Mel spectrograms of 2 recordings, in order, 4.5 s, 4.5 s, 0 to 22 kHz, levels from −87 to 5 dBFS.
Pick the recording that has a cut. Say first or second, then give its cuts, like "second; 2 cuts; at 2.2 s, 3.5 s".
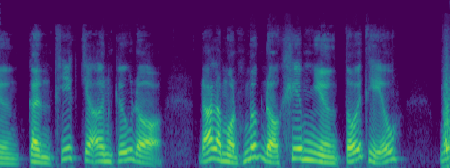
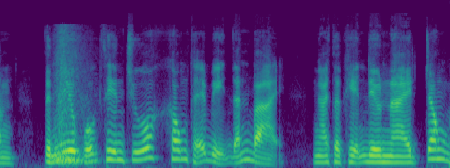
second; 1 cut; at 3.1 s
